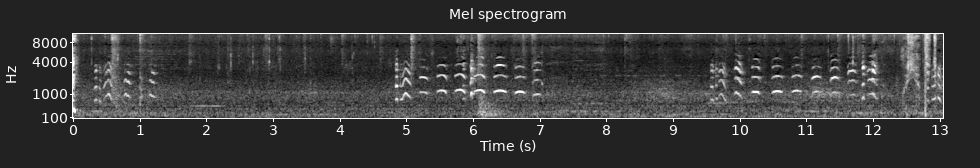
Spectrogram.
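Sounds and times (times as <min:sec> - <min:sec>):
animal squeaky calls: 0:00.0 - 0:01.4, 0:04.8 - 0:07.2, 0:09.5 - 0:13.0.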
